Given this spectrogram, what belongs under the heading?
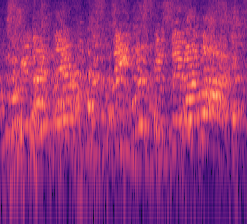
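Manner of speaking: high, loud mockery; bellowed, scornful false praise; sarcastic outburst. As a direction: shout with mock amazement. Mocking the guesser.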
